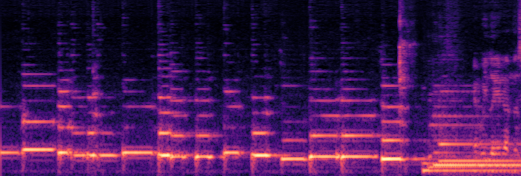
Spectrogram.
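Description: Archtop jazz guitar playing a chord-melody line: plucked chords follow one another every third to half second, the top note stepping downward. About five seconds in, a fuller low chord is struck and left ringing. The guitar is a little out of tune.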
